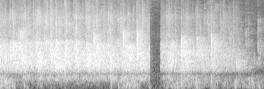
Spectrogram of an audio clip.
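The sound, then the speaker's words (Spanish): Sustained applause from a crowd clapping for Christ, a dense bright wash of many hands clapping that holds steady, breaks off for a split second, then resumes and slowly thins toward the end. “Dele un aplauso a Cristo en el nombre de Jesús.”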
